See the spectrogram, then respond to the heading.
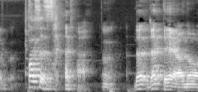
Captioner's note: laughs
